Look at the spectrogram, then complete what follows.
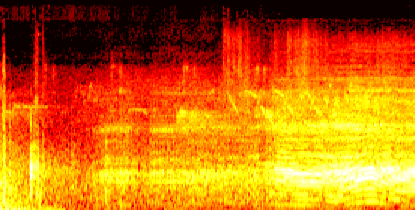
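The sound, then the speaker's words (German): Herr Dürrmeier's vehicle engine rumbles and revs up, its droning pitch wavering and rising as it drives away, growing steadily louder over a few seconds with no one speaking. “Herr Dürrmeier fährt weg.”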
